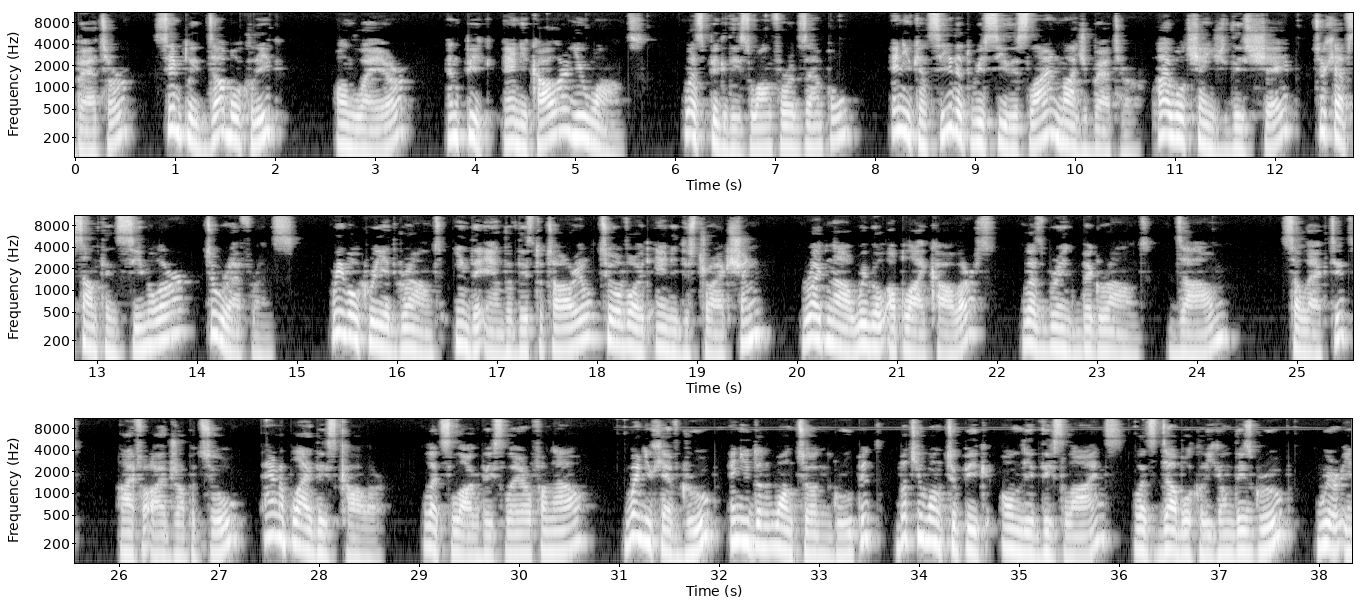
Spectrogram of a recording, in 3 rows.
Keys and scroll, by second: 11.9 space, 28.0 v.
